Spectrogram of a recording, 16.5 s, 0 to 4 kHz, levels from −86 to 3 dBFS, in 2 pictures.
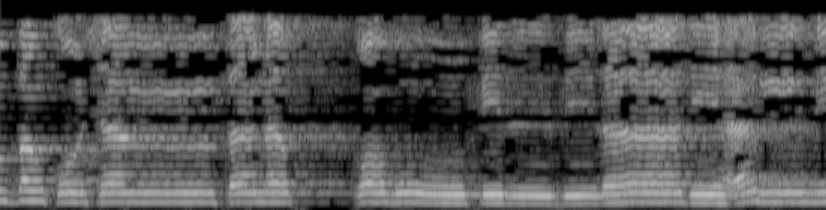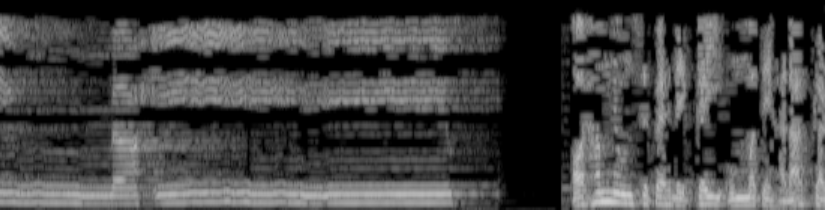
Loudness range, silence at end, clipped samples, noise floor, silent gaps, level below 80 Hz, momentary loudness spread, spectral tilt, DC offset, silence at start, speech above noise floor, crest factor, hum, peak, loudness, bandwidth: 5 LU; 0 s; under 0.1%; -84 dBFS; none; -64 dBFS; 8 LU; -4 dB/octave; under 0.1%; 0 s; 59 dB; 22 dB; none; -4 dBFS; -25 LUFS; 3.9 kHz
